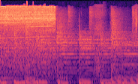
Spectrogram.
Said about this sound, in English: Then drill right at the marks.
